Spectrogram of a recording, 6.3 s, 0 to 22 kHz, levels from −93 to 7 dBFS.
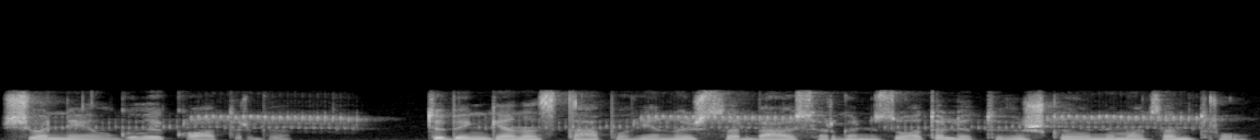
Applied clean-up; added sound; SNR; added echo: none; Chirp, tweet; 13 dB; none.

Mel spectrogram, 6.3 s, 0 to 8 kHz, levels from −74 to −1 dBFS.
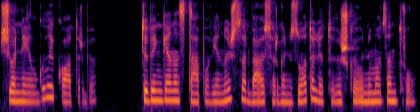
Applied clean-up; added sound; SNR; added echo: none; none; none; none.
